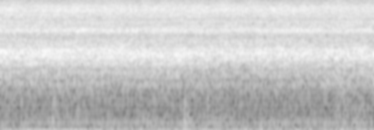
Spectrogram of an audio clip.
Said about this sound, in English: I'm just going to let the steam go up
